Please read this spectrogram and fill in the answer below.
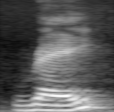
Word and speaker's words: re: Do, re, because the E's are pronounced as a long A.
